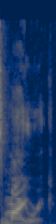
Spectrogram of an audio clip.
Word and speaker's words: Myrick: wrong one more time, where you getting the A from? It's Myrick.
